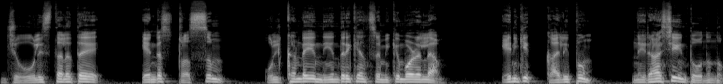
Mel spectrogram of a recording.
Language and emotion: Malayalam, angry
